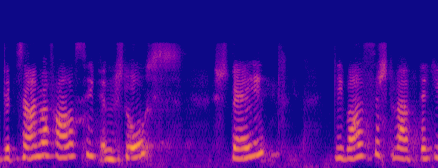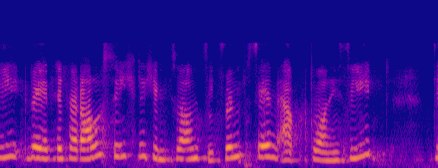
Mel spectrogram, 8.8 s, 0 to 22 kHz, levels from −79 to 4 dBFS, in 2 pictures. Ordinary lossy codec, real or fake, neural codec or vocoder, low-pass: none; fake; codec, 16 kHz, 1 kbps, FreqCodec, smaller model; none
